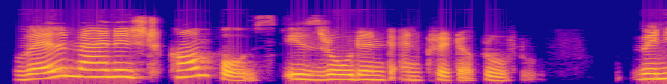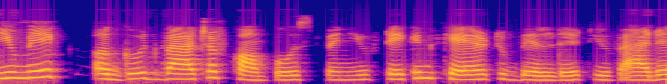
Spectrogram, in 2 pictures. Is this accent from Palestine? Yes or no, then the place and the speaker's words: no; Mumbai, Maharashtra, India; now in San Diego, United States; I'm a city girl. I grew up in Mumbai, lived in skyscrapers, have nothing to do with farms or land.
